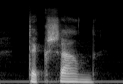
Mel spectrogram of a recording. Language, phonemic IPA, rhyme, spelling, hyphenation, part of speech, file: Dutch, /tɛkˈsaːn/, -aːn, Texaan, Te‧xaan, noun, Nl-Texaan.ogg
- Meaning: a Texan, person from Texas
